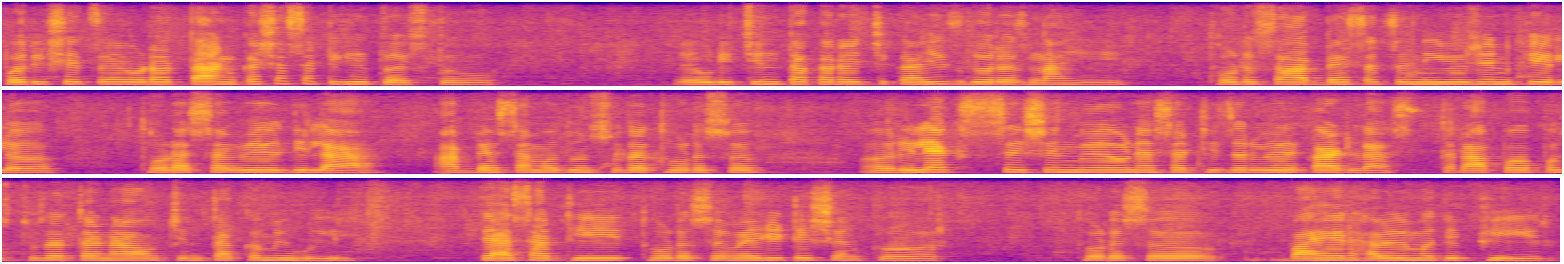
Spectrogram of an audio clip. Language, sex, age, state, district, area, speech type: Marathi, female, 60+, Maharashtra, Osmanabad, rural, spontaneous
